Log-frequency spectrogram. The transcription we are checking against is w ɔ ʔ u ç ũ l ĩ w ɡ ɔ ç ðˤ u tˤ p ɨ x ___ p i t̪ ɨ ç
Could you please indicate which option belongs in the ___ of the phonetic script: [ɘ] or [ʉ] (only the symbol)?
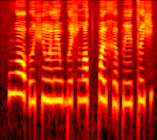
ɘ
